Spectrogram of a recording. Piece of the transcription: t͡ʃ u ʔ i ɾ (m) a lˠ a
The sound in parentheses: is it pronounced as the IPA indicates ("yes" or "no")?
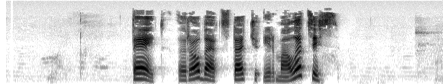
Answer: yes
